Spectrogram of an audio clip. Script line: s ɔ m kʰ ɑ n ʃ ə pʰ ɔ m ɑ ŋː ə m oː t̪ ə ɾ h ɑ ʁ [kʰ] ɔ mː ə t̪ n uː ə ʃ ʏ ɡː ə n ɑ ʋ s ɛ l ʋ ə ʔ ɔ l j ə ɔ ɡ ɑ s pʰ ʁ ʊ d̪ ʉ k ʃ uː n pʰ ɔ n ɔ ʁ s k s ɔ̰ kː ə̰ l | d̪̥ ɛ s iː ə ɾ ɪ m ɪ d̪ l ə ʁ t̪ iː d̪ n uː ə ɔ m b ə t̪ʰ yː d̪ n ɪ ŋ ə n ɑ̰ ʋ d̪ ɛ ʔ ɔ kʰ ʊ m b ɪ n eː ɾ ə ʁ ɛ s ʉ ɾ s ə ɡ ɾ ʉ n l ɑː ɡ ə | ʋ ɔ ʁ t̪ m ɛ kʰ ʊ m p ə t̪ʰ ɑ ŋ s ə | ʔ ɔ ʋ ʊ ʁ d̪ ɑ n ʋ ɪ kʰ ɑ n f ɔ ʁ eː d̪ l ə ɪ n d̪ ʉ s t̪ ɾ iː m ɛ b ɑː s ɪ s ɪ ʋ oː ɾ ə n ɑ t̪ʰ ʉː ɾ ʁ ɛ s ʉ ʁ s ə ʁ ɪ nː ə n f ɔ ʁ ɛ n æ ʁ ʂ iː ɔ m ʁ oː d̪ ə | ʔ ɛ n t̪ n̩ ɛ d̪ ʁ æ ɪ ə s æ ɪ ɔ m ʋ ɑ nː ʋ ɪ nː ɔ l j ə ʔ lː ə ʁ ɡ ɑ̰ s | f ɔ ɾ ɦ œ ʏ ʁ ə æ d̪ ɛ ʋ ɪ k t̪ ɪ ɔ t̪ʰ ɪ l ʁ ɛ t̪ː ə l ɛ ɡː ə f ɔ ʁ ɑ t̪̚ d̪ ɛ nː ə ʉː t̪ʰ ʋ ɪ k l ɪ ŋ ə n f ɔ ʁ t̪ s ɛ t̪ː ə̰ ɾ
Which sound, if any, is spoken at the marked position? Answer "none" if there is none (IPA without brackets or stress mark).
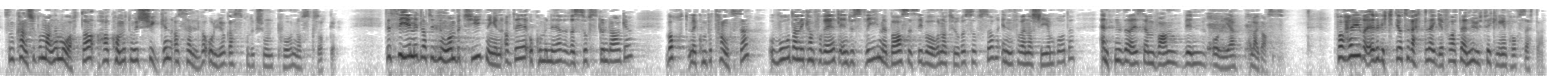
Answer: kʰ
